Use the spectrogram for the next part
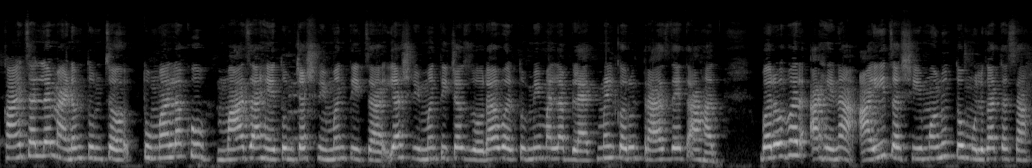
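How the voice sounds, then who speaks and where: A woman's voice: a little high, fairly even intonation, measured pace, roomy sound, lightly acted. A woman voicing a defiant young wife. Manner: angry, defiant. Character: defiant proud young wife, forced maid.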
